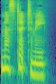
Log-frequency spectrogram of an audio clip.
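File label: "mastectomy", British English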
